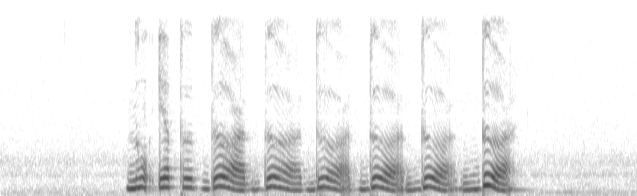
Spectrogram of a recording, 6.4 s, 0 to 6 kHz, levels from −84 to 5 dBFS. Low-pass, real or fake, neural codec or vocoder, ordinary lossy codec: 5.4 kHz; real; none; none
